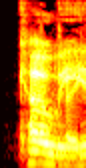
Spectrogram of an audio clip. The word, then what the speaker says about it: Koei: How do you pronounce this again? It's Koei. Koei, isn't it? Yeah, I knew that.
